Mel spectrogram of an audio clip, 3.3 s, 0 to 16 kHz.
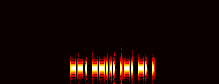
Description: Morse code, heard as a keyed tone, about 46 wpm, 700 Hz. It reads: G7RNE
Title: DXCC-100 Call Signs - 5 Characters - 45wpm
